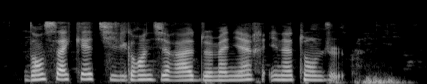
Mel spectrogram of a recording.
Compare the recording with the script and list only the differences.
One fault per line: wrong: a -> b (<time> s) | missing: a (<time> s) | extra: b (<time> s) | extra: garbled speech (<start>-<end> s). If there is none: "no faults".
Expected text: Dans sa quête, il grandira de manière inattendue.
no faults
